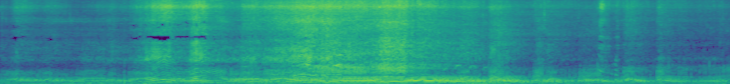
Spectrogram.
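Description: Dirt bike engines revving up and down, pitch rising and falling with the throttle. They grow louder to a peak about halfway through, then ease off.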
